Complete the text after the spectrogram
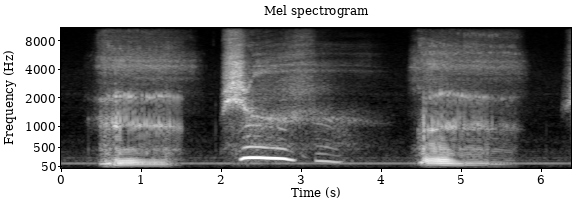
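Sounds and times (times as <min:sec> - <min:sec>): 
piglet in a tent snoring: 0:00.3 - 0:01.8, 0:04.4 - 0:05.9
speech: 0:02.2 - 0:03.0.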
